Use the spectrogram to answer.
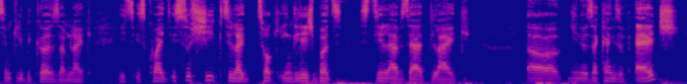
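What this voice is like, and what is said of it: Put-on French accent. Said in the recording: “French ... the French accent ... So that was French.”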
